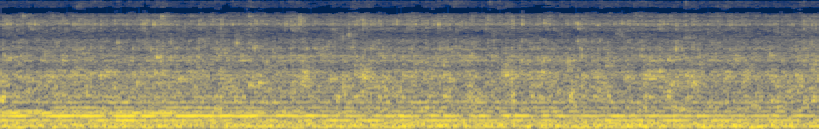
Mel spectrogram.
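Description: A steady, rushing water roar, constant and unbroken with no pauses, heard alone and fairly faint.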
